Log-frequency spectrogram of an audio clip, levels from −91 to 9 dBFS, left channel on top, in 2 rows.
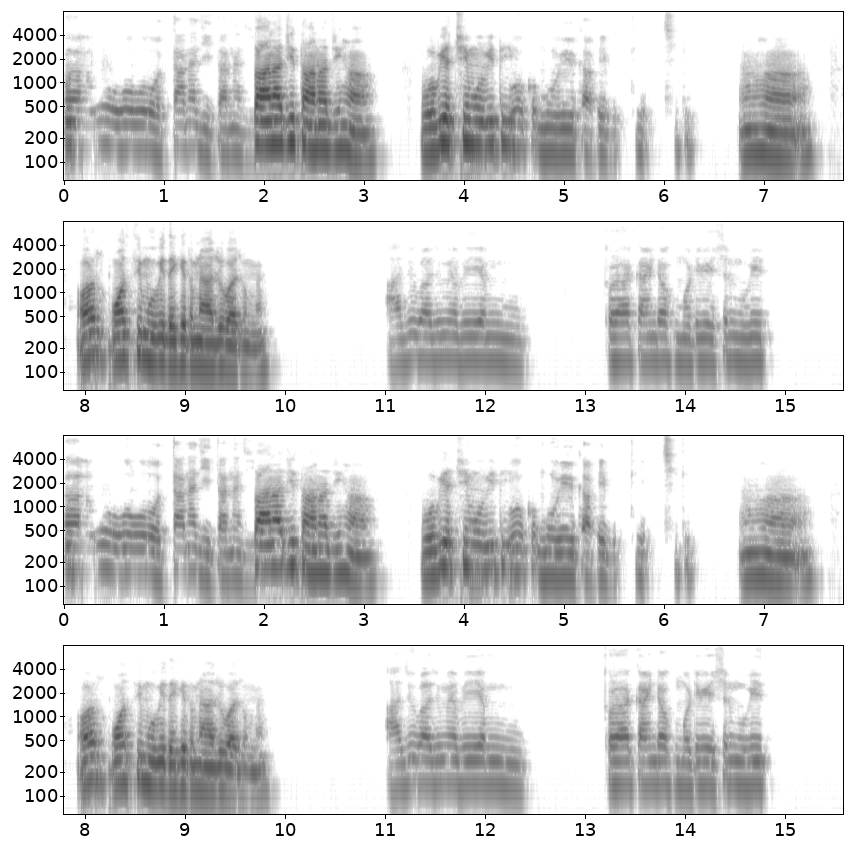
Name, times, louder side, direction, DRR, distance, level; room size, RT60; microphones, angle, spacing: voice 1, 0.0-1.9 4.0-6.3 11.0-12.4 13.2-14.8, right 1 dB, 75° right, 1.1 m, -41 dB
voice 2, 1.9-3.1 3.6-4.5 6.7-7.5 7.9-9.8, left 4 dB, 85° left, 0.7 m, -30 dB
6.1 x 3.0 x 2.9 m
head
